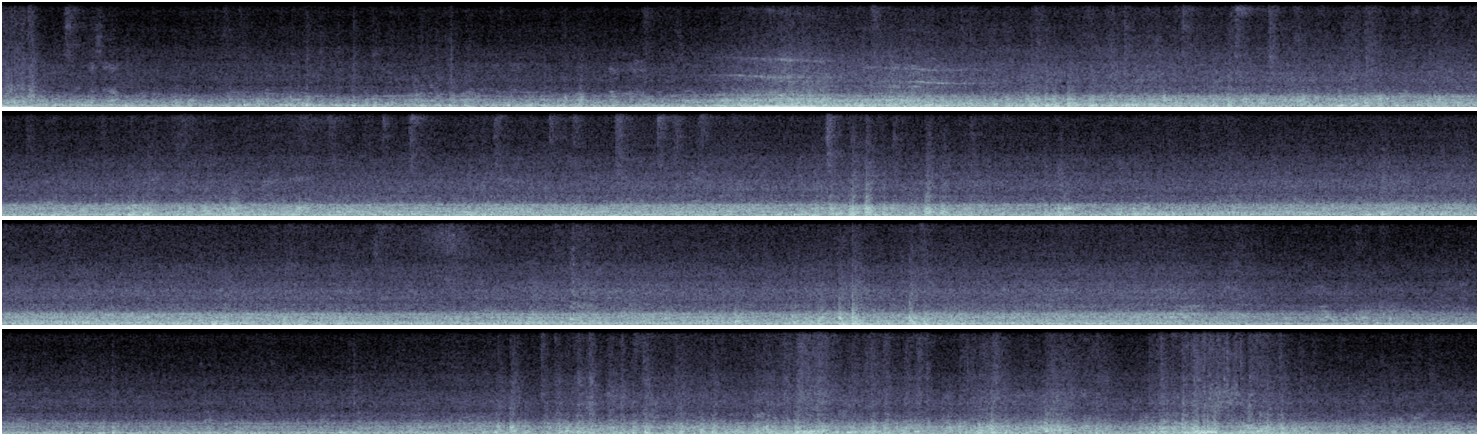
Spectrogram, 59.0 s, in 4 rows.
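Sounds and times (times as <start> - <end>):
train wheels rumbling on rails: 0.0 - 59.0
rail joint clicks: 47.5 - 58.8.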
